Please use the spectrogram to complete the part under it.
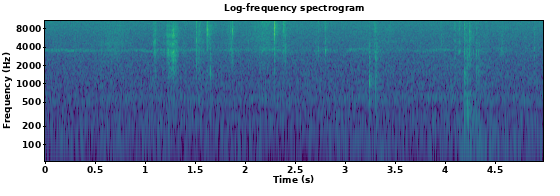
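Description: Trading cards rustle and tap softly as they are handled.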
